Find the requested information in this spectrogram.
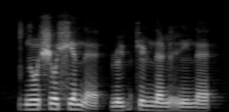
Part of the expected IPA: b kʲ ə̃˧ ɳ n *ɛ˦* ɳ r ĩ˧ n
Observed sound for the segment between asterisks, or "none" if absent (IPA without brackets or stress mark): ɛ˧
